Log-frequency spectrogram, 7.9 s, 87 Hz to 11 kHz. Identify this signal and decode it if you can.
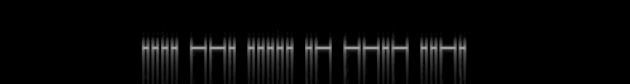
Morse code, heard as a keyed tone, about 21 wpm, 700 Hz. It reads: HG5AQF
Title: DXCC-100 Call Signs - 6 Characters - Repeated 3x - 20wpm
